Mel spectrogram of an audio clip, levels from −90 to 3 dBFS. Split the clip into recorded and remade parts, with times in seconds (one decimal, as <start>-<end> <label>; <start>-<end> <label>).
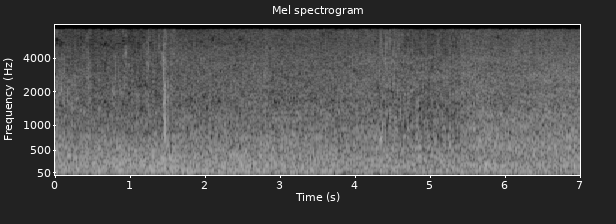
0.0-4.3 recorded; 4.3-5.4 remade; 5.4-7.0 recorded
